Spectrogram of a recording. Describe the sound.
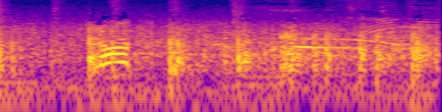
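Firecrackers exploding on a morning, with a few sharp, crackling bursts popping out over a busy bed of voices and background noise.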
